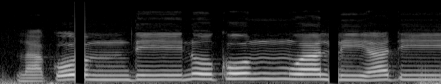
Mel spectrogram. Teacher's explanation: Nah, biasa saja karena di sana ada izhar safawi. Kum di mim sukun bertemu dengan dal dan mim sukun bertemu dengan waw, dibaca izhar safawi, dibaca jelas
